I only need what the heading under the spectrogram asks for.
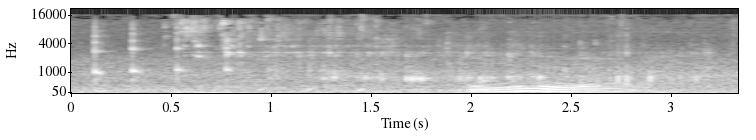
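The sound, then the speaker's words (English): A big, resinous, hoppy beer pours from a freshly opened bottle into a glass, with gurgling, fizzy splashes and small drips, ending in a brief low rising tone near the end. “Alright, I'm gonna pop the top. Oh, my top. Oh, my double top. So many tops. All right. And the pour.”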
